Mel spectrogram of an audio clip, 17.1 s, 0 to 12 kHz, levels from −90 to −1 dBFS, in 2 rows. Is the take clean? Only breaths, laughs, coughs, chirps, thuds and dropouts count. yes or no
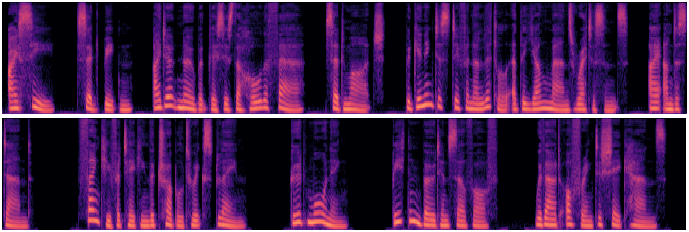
yes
